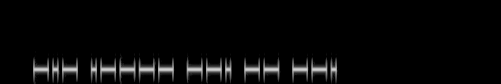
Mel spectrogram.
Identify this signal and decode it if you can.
Morse code, heard as a keyed tone, about 25 wpm, 700 Hz. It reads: K1GMG
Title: USA Call Signs - 5 Characters - Repeated 2x - 25wpm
